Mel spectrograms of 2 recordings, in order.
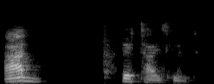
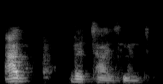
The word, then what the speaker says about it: advertisement: O D, ele é muito sutil nessa palavra. Ele é muito sutil, é como se a gente pronunciasse ele para dentro. Eu vou falar de novo, queria que você prestasse atenção na minha língua, tá? Advertisement. É para dentro.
